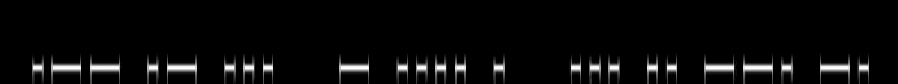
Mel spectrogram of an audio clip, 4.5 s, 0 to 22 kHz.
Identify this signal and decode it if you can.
Morse code, heard as a keyed tone, about 25 wpm, 700 Hz. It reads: WAS THE SIGN
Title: A Sound Of Thunder 25wpm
